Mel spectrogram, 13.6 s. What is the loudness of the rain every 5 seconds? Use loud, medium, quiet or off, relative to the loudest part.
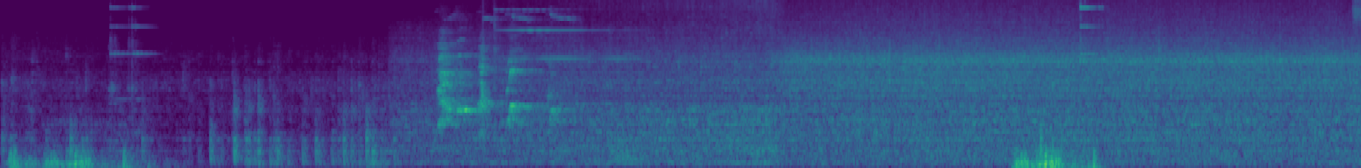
medium, loud, loud.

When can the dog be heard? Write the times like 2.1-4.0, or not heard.
4.3-5.8.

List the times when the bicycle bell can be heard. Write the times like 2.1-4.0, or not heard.
0.4-1.6, 5.2-6.5, 10.1-11.1.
